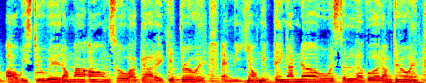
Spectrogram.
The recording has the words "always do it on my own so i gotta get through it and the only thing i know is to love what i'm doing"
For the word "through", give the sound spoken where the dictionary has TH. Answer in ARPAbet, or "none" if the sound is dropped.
TH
